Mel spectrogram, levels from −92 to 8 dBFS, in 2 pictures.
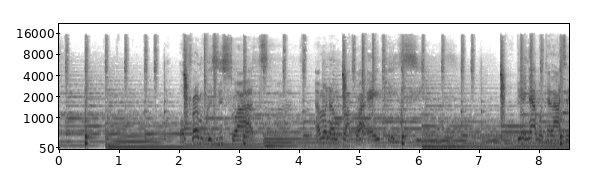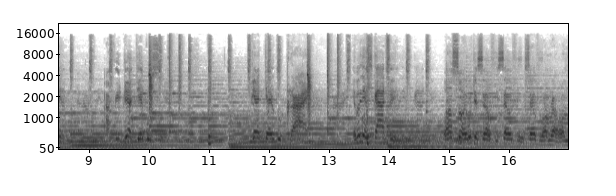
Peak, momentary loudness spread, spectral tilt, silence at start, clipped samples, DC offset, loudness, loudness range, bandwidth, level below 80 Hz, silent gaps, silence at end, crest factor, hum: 0 dBFS; 7 LU; -4 dB/octave; 0 s; under 0.1%; under 0.1%; -16 LUFS; 1 LU; 16 kHz; -32 dBFS; none; 0 s; 16 dB; none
